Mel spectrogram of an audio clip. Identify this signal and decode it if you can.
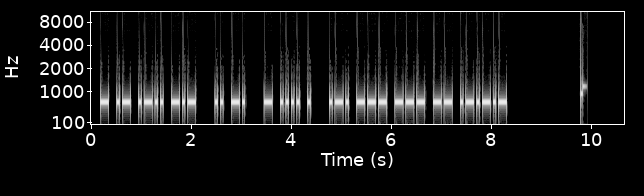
Morse code, heard as a keyed tone, about 22 wpm, 700 Hz. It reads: TALK IN THE ROOM.
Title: Sentences from Top 1000 Words - Review Part 4 - 22wpm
